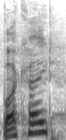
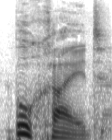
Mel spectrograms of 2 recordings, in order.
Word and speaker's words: Buchheit: I'm going to say, is it Buchheit? Yes. Just like it's spelled. Well, I mean, if you want to be all German, Buchheit. Buchheit.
